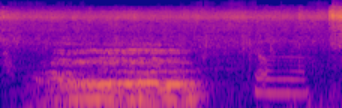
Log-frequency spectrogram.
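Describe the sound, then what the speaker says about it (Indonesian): Large cattle at a farm on an agrotourism site low loudly and close by, with one long deep moo followed by a shorter second call. Voices sound faintly in the background. "Tapi sapinya besar-besar."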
